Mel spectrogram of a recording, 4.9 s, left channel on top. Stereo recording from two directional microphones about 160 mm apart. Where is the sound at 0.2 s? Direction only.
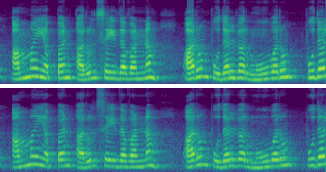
30° left (ahead or behind).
